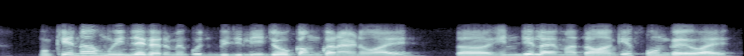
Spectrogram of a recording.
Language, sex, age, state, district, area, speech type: Sindhi, male, 18-30, Delhi, South Delhi, urban, conversation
